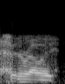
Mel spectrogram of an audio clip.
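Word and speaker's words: Ciattarelli: Cittarelli? – Jack Cittarelli.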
